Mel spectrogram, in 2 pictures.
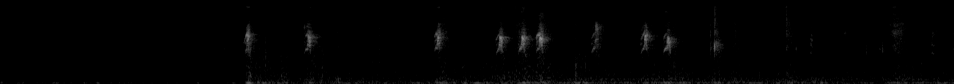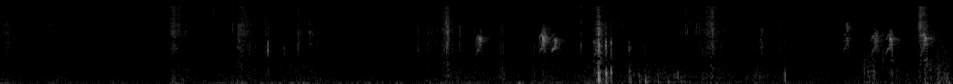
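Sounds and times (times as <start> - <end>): bird chirps: 2.4 - 3.3, 4.3 - 7.3, 13.7 - 15.3, 17.9 - 19.0.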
